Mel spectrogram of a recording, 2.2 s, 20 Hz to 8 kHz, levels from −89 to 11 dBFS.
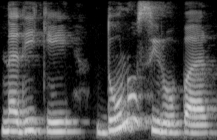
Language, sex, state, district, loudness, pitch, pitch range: Hindi, female, Bihar, Jahanabad, -13 LUFS, 205 Hz, 185-220 Hz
